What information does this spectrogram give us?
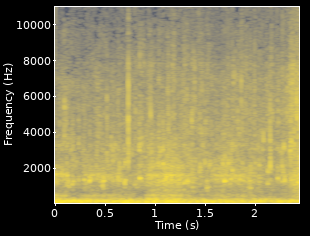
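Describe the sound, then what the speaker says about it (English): A small stream trickles softly through a wooded side canyon toward a creek in a wilderness area, a faint, continuous babble and gurgle with no voices, steady and quiet for the whole stretch. "A little bitty stream running through it here,"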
